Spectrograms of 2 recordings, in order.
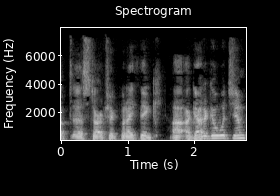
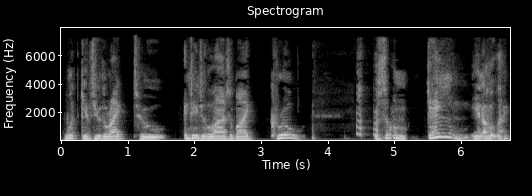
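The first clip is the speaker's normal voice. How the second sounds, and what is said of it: Captain Kirk impression. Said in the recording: “Jim Kirk ... a pretty good impression”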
